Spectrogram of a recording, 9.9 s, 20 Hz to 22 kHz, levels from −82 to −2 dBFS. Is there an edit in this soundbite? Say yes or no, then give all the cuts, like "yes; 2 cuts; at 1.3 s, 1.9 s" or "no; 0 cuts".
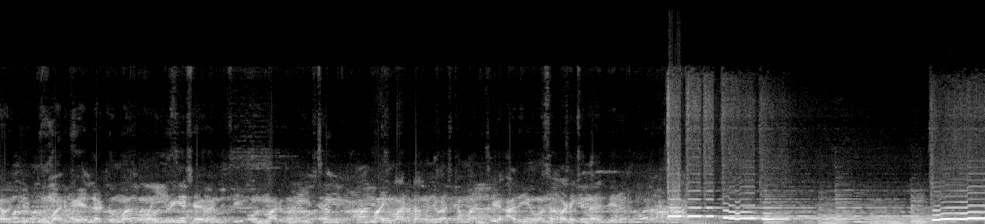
no; 0 cuts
